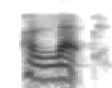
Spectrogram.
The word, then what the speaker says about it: palet: The Hebrew word for deliver is pronounced palet, comes from the strong concordance.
